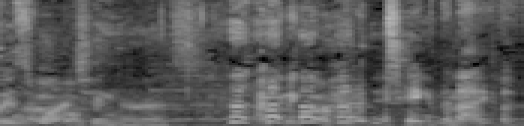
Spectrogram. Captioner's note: laughter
